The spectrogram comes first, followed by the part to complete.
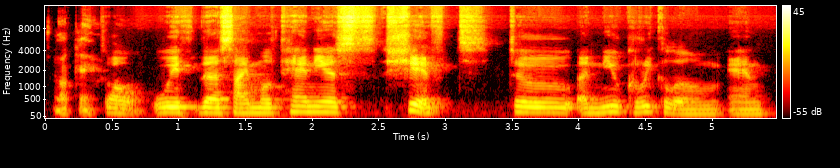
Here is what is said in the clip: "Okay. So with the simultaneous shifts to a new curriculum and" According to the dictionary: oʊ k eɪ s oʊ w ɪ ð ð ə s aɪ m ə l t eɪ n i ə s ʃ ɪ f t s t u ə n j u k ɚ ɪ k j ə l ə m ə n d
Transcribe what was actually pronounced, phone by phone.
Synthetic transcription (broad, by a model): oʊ k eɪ s oʊ w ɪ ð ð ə s aɪ m ə l t eɪ n i ə s ʃ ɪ f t t u ə n j u k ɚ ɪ k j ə l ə m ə n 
